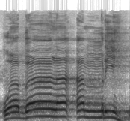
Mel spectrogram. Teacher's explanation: Wabala amri mim sukun bertemu ro idhar safawi, mim sukun dibaca jelas tanpa mendengung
